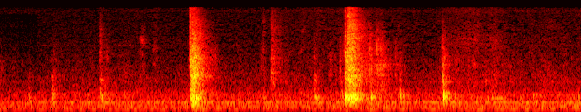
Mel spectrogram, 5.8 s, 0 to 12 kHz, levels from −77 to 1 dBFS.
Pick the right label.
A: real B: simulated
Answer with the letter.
A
